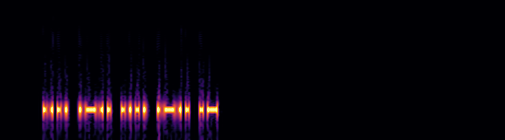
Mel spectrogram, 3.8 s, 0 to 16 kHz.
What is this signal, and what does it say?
Morse code, heard as a keyed tone, about 44 wpm, 700 Hz. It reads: HLHLA
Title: Code Groups - 5 Letters - 45wpm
